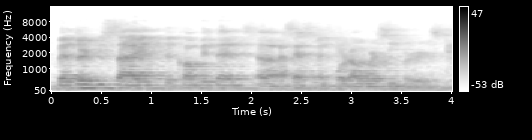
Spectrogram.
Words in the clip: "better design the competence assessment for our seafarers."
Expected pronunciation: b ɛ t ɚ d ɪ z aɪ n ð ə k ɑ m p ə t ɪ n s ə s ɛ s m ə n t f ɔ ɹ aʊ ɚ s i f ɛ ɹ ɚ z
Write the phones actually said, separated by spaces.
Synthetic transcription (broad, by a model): b ɛ t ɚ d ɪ s aɪ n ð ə k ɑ m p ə t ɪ n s ə s ɛ s m ə n t f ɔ ɹ aʊ ɚ s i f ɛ ɹ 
